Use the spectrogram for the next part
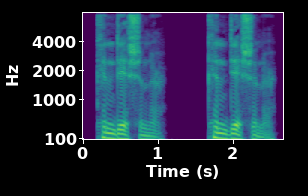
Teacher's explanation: It's not conditioner. It's conditioner. The first vowel is a schwa. Conditioner.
